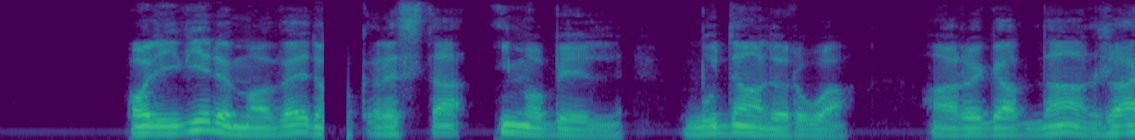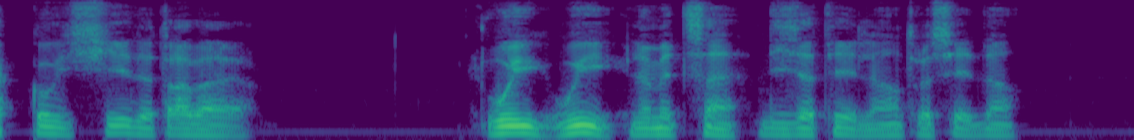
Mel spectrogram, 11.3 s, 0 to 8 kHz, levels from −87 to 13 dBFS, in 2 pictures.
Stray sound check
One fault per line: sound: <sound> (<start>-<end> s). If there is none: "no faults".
sound: dropout (1.6-1.7 s)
